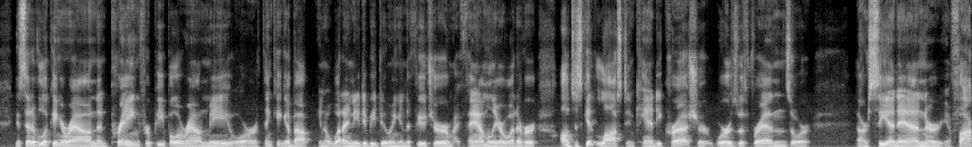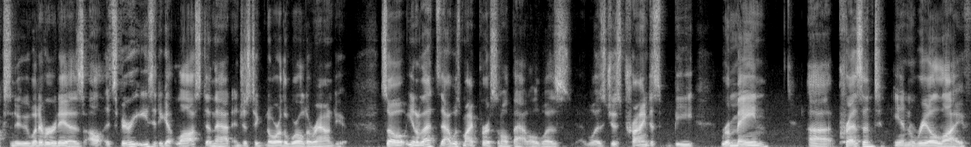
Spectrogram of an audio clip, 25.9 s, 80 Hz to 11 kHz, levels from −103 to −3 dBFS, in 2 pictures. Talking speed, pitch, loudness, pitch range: 205 wpm, 95 Hz, -19 LUFS, 95-110 Hz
